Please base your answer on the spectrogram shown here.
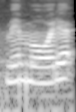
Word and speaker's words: memória: Memória é uma paroxítona, nós acabamos de ver, né? Nós acabamos de concluir. Se nós dividíssemos ali as sílabas, ó, memória, a penúltima sílaba que é a mais forte.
